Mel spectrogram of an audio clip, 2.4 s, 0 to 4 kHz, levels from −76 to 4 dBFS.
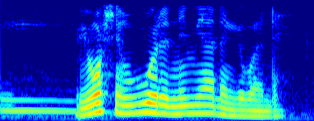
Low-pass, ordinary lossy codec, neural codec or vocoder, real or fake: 3.6 kHz; none; none; real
